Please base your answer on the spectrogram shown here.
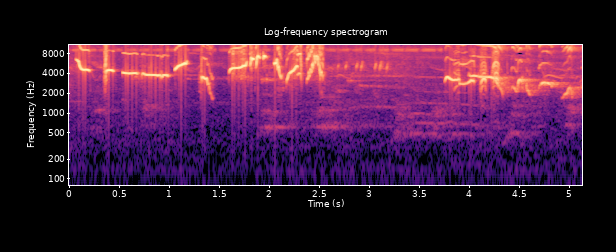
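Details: Oriental magpie-robin sings in live training where a female spurs on a male: several crisp falling whistles, a fast twittering run, a quiet stretch, then renewed rich warbling.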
